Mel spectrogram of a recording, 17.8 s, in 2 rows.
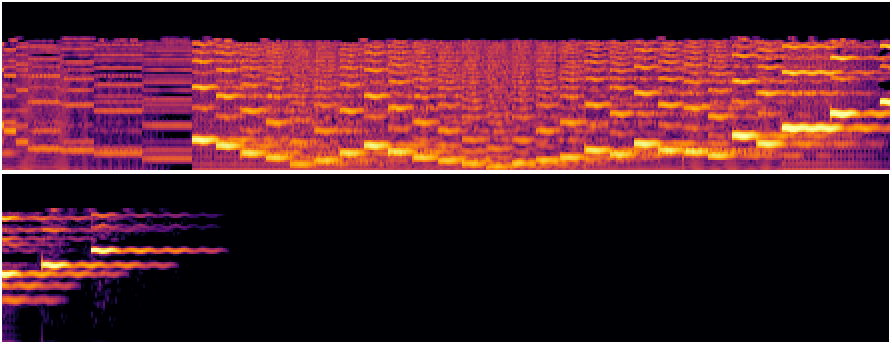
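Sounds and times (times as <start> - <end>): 
song: 0.0 - 10.6.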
